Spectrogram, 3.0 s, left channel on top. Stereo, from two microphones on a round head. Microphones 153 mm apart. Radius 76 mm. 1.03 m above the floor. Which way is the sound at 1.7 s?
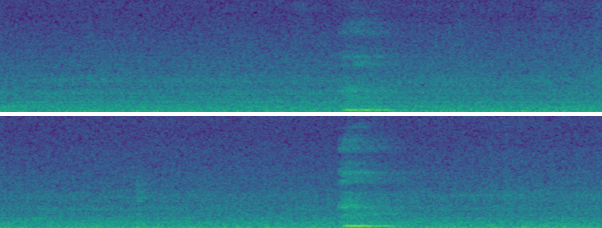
30° right (ahead or behind).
